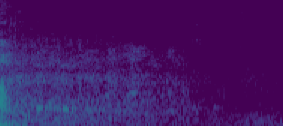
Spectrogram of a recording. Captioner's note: audience laughs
